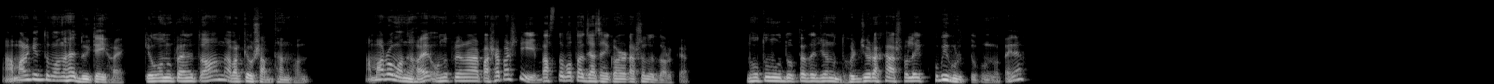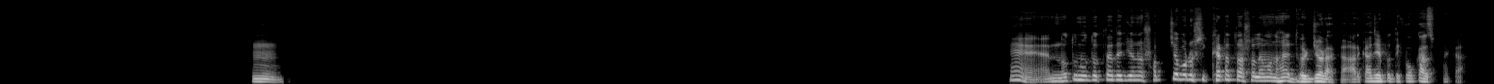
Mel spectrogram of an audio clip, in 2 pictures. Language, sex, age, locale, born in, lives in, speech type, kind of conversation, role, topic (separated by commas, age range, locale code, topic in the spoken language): Bengali, male, 40-44, bn-BD, Bangladesh, Finland, read, expert-assistant, asker, অনলাইনে কোনো স্টার্টআপ সফল বললে, কীভাবে বুঝব এই তথ্যটা সত্যি?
